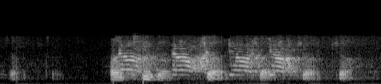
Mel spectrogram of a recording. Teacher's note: जब आप च का उच्चारण करते हैं तो जो मध्य भाग है जीवा का जो मध्य भाग है वह ऊपर की ओर सटने का प्रयास करता है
